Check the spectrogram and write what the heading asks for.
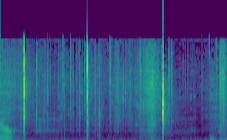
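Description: Split firewood being set into a burning wood stove's firebox: about three sharp, separate knocks and crackles of wood spread across the moment.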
